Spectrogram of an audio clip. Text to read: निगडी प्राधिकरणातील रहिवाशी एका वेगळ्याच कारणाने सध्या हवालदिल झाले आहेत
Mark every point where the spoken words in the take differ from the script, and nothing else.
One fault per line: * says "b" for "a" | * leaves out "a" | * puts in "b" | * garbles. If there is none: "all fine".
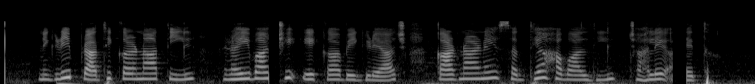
all fine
